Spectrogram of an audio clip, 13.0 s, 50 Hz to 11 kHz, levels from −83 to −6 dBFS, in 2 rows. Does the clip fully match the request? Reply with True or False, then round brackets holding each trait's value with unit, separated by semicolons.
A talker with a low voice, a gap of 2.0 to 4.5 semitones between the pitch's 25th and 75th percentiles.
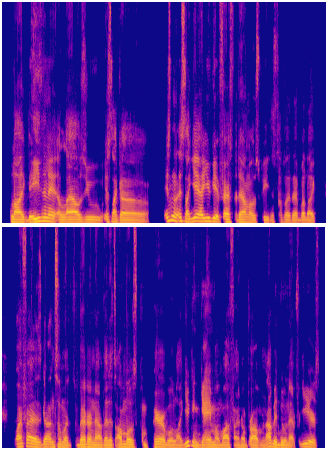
True (120 Hz; 2.9 semitones)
